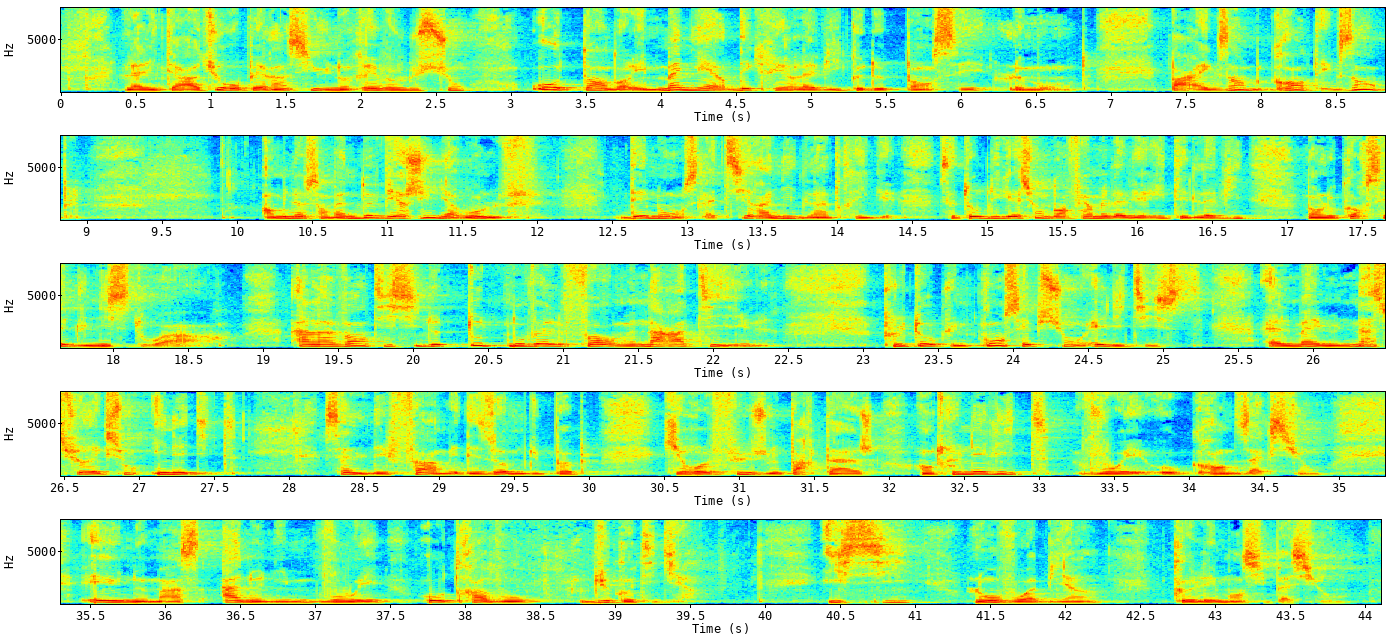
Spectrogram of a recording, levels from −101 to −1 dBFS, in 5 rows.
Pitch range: 135-195 Hz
